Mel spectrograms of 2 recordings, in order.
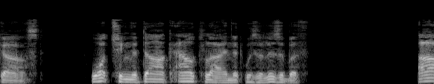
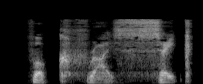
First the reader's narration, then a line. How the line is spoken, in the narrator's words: growled Fancourt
